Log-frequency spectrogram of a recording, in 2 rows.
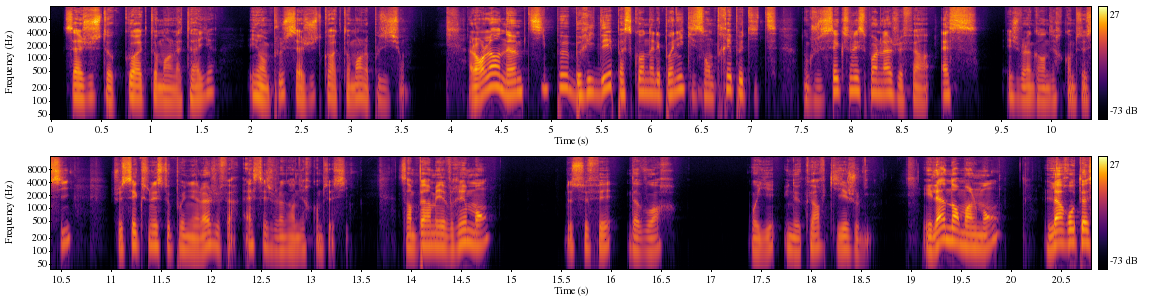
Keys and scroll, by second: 5.3 Escape, 8.8 s, 12.0 s, 15.4 r, 20.3 r.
